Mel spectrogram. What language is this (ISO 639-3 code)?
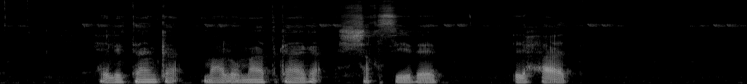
som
